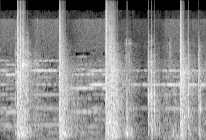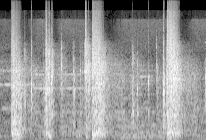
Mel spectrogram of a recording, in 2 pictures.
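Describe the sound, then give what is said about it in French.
A father forces open a bedroom door: a series of heavy, loud thuds and bangs at an uneven pace, each blow ringing briefly, with some creaking and rattling between the hits. “Charles dit, va forcer la porte.”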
